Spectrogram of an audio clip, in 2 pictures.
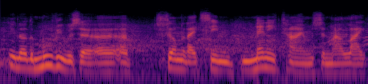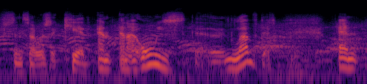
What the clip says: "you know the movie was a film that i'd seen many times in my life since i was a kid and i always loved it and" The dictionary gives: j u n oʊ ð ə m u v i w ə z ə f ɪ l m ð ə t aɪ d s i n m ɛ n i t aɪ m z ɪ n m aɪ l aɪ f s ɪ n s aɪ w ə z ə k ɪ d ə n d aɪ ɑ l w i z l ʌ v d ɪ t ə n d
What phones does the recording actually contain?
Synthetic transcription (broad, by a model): j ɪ n oʊ ð ə m u v i w ə z ə f ɪ l m ð ə t aɪ d s i n m ɛ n i t aɪ m z ɪ n m aɪ l aɪ f s ɪ n s aɪ w ə z ə k ɪ d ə n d aɪ ɑ l w i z l ʌ v d ɪ t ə n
